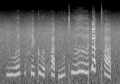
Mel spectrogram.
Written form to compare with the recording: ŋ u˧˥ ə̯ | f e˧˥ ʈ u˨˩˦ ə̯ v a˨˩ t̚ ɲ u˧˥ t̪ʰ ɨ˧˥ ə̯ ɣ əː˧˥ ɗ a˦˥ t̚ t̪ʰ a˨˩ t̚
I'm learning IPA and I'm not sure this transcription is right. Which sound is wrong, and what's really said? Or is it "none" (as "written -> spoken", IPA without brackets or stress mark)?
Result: v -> f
